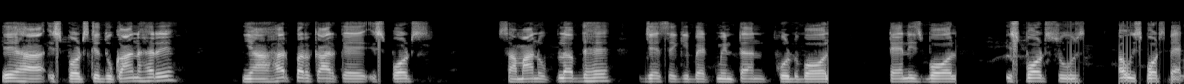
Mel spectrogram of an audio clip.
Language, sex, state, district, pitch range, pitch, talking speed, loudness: Chhattisgarhi, male, Chhattisgarh, Rajnandgaon, 135-150 Hz, 140 Hz, 120 wpm, -16 LUFS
